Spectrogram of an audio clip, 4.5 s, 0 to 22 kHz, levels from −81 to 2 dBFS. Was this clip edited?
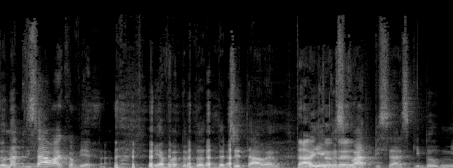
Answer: no; 0 cuts

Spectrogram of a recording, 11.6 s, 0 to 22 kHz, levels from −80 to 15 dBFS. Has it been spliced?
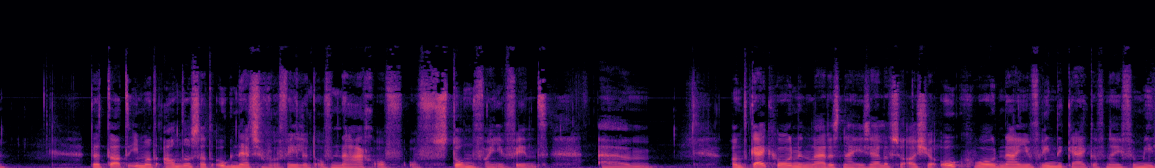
no; 0 cuts

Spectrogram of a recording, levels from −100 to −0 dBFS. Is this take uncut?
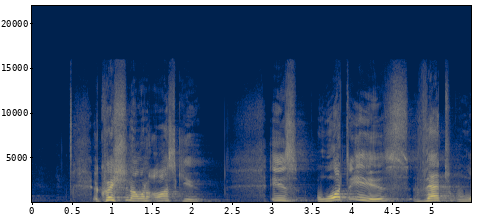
yes; 0 cuts

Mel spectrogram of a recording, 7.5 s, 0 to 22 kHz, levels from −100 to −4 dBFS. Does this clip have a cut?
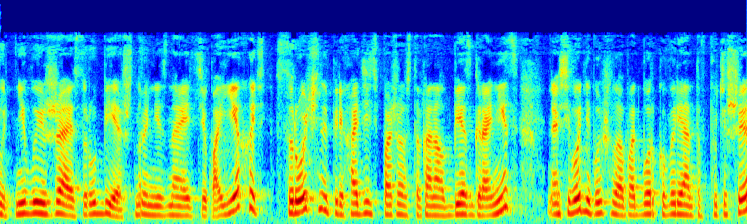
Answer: yes; 6 cuts; at 1.4 s, 2.1 s, 2.7 s, 4.2 s, 5.9 s, 6.3 s

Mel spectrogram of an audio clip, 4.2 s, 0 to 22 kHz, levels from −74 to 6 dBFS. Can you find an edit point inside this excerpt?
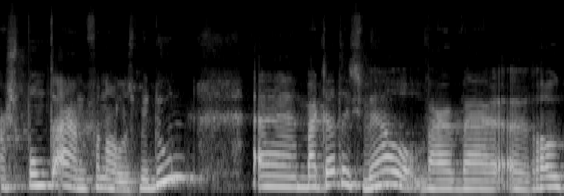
no; 0 cuts

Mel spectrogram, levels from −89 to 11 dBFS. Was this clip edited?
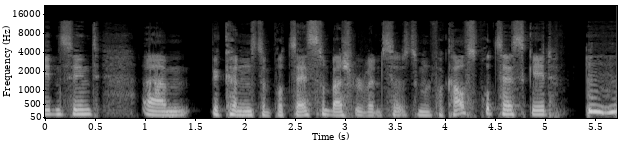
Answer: yes; 1 cut; at 2.7 s

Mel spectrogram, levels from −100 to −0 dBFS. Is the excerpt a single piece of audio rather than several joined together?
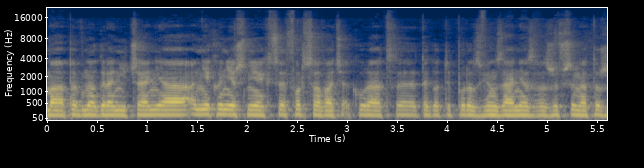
yes; 0 cuts

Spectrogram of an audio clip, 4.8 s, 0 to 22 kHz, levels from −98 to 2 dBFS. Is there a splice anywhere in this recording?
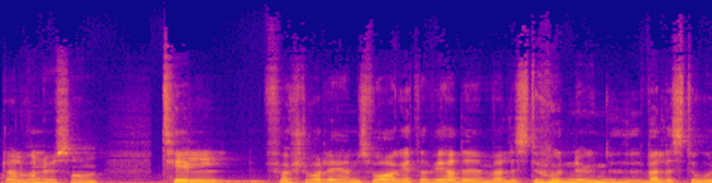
yes; 1 cut; at 1.0 s

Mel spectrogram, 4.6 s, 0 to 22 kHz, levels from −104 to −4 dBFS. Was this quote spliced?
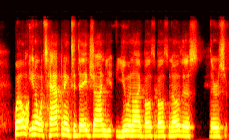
yes; 1 cut; at 3.1 s

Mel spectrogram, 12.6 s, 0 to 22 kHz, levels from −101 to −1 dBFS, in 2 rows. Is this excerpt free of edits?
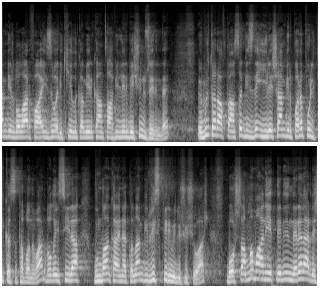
yes; 0 cuts

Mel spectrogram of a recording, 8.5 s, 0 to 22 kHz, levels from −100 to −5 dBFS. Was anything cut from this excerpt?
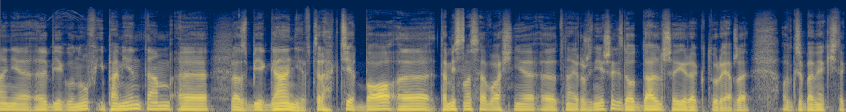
yes; 6 cuts; at 2.3 s, 3.5 s, 4.6 s, 5.6 s, 6.2 s, 7.3 s

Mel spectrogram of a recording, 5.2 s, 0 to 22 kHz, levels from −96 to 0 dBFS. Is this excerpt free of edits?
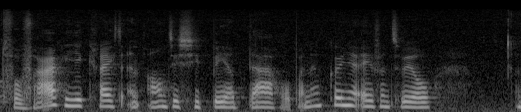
yes; 0 cuts

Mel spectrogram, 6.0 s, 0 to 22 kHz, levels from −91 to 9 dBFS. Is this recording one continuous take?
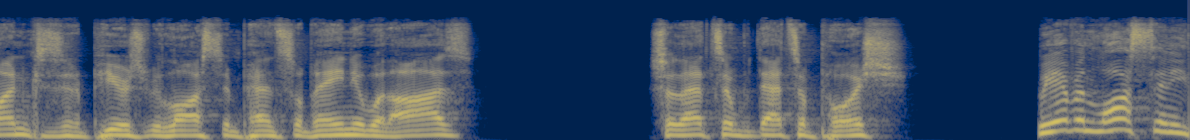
yes; 0 cuts

